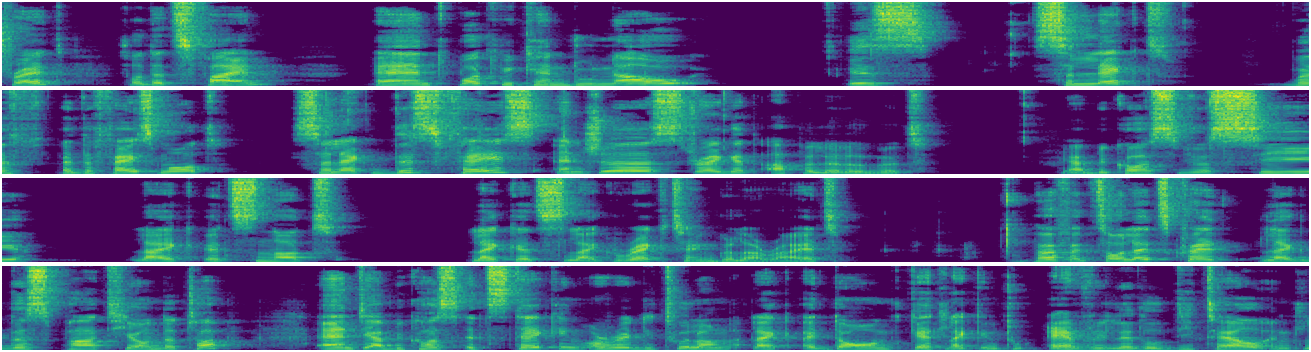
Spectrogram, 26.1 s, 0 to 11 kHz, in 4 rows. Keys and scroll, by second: 5.7 Tab.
